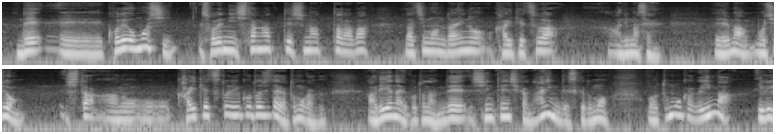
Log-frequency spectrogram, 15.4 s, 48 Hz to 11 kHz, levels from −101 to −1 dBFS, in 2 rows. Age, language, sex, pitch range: 60-79, Japanese, male, 130-185 Hz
